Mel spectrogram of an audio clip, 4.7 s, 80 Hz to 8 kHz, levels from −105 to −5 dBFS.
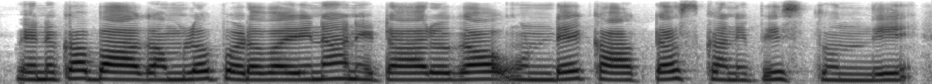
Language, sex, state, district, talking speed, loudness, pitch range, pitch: Telugu, female, Telangana, Hyderabad, 90 wpm, -14 LUFS, 235-255 Hz, 245 Hz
